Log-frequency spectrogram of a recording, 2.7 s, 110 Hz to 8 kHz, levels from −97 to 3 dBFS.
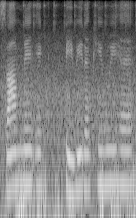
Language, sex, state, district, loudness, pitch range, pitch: Hindi, female, Odisha, Sambalpur, -19 LUFS, 190-210 Hz, 200 Hz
